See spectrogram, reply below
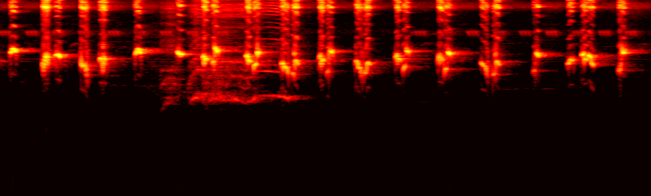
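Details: Morning song of a yellow-vented bulbul used as a training recording for other bulbuls: fast sequence of sharp chirped and downslurred notes, with a brief lower buzzy rasp mixed in near the middle.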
